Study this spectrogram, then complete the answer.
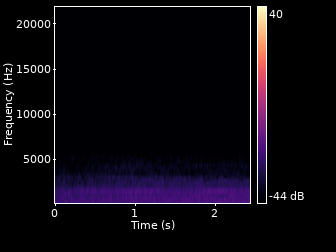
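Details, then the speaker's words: Sony PlayStation 3 fat console just after launching Dead Space 2: a constant airy rush with a faint steady whine, its cooling fan roaring like a vacuum cleaner or fighter jet. The owner is unsure whether this is normal. "так я игру запустил но приставка начала гудить как истребитель"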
